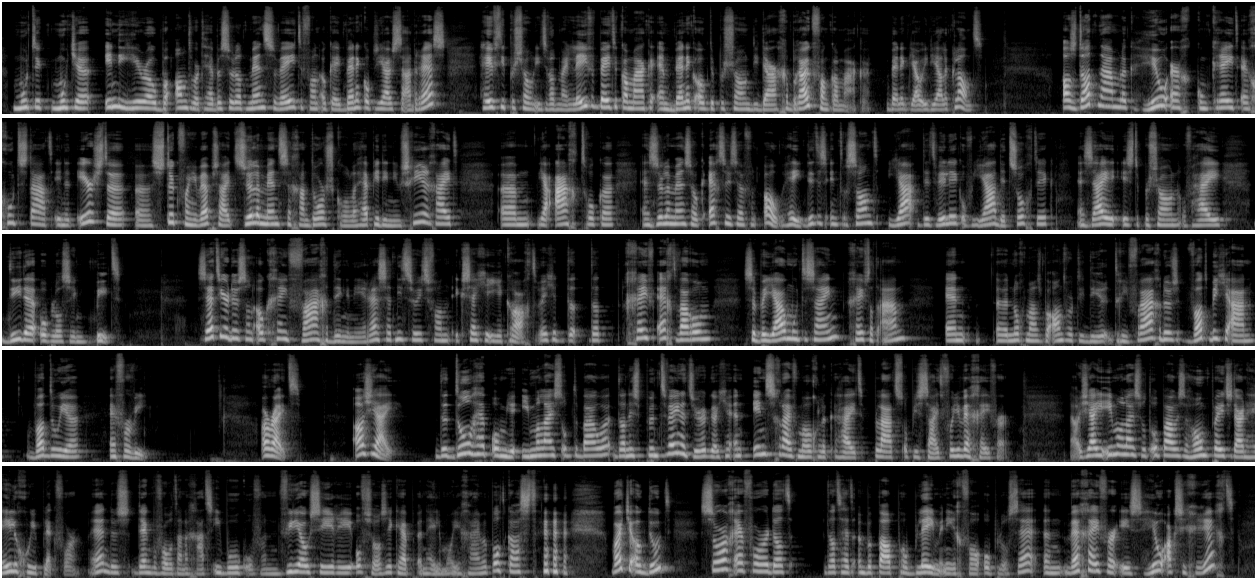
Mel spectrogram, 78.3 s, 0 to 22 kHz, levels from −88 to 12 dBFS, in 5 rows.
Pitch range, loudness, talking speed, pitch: 195-245 Hz, -23 LUFS, 190 wpm, 220 Hz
